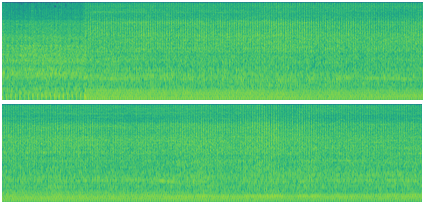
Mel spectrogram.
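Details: Sawmill engine drones steadily under cutting load with a faint wavering hum, then bogs as the blade stops mid-cut. The cause was a worn-out, slipping clutch and a worn drive belt.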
